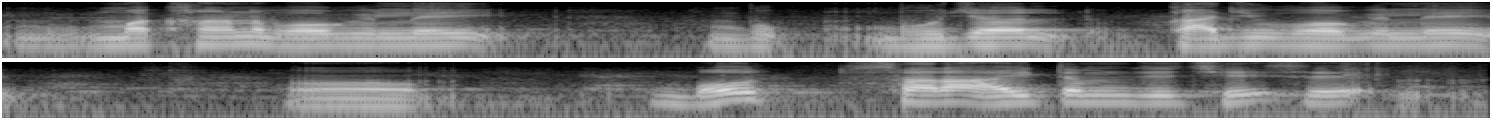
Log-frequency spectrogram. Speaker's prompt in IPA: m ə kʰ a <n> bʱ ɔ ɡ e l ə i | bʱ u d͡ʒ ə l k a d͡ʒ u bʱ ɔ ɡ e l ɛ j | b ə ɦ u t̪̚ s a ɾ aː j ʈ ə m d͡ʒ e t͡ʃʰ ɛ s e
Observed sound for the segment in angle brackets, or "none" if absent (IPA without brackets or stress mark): n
